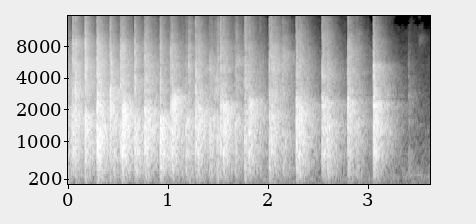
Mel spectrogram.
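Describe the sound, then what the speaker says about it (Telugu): A small group of listeners claps in a ragged, fairly close burst that slows and thins out, individual claps becoming sparser before it stops. "ఓకే అయితే చప్పట్లు కొట్టి మీ అభిప్రాయం నాకు తెలియజేయండి"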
